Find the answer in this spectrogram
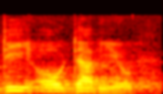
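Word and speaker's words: Tao: ancient chinese spiritual philosophy it spelled t AO pronounced do w the dow and there is a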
